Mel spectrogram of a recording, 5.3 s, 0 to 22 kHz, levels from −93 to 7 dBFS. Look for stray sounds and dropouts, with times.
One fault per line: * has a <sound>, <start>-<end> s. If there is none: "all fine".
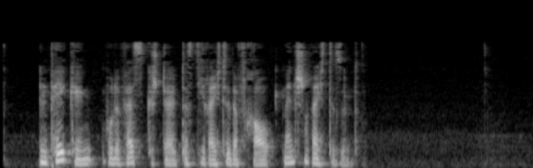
all fine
